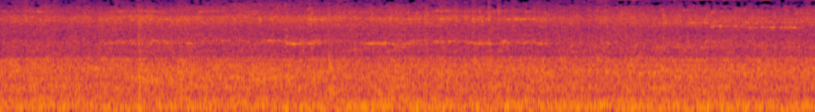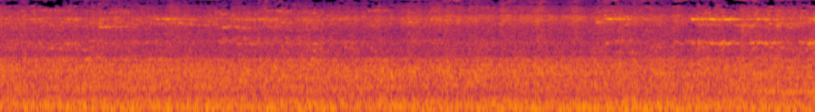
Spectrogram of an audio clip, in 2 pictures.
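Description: Freight train cars rolling past steadily, the even rumble of wheels on rail, with faint high squeals coming and going. A few louder knocks near the end.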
